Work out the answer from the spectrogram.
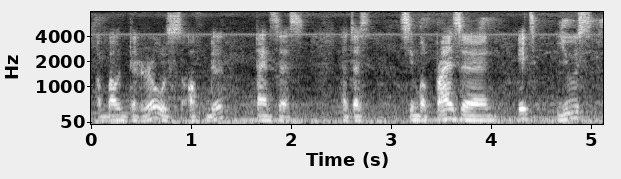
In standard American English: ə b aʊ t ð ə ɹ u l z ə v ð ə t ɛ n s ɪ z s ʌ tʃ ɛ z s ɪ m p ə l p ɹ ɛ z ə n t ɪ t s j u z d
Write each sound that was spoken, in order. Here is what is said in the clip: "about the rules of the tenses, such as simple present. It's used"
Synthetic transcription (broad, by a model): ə b aʊ t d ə ɹ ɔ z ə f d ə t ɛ n s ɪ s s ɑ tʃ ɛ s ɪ m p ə l p ɹ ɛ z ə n ɪ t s j u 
